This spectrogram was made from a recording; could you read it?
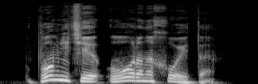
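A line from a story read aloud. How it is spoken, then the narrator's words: Plain. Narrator (Russian): спросила она наконец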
